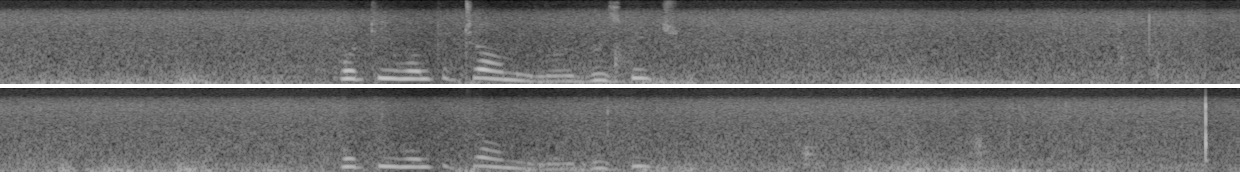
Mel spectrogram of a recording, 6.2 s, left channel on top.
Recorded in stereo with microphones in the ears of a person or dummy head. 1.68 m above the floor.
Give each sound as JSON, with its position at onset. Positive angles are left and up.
{"t": 1.7, "sound": "a man speaking", "side_deg": 80}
